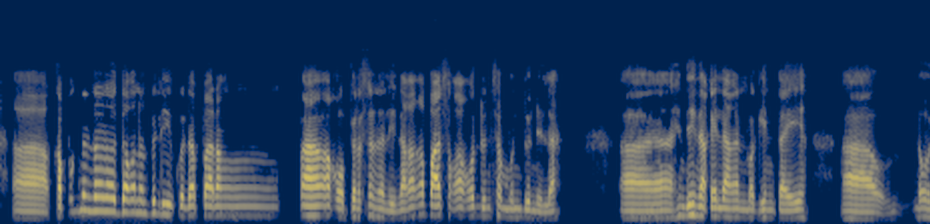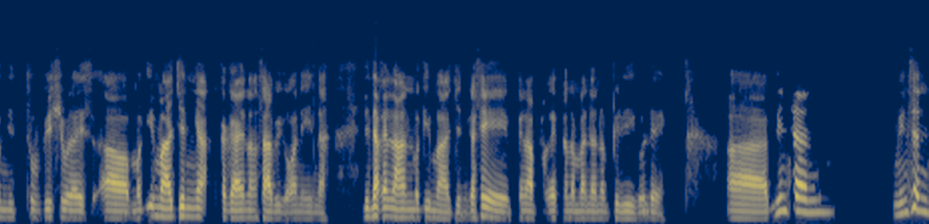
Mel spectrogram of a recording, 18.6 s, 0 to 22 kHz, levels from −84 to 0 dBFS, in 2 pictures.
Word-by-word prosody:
Ah, 120 -2 +2
kapag 225 +9 0
nanonood 245 -3 +2
ako 225 0 +4
ng 205 - -12
pelikula 175 -4 -1
parang 165 -1 +2 0.7
parang 170 0 +7
ako, 145 - +2
personally, 145 -5 -4
nakakapasok 170 +2 +3
ako 155 0 -2
do'n 155 0 -10
sa 170 - -3
mundo 140 -1 -8
nila. 120 +1 -5 0.6
Ah, 125 +1 +2
hindi 175 +3 +1
na 165 - +5
kailangan 150 -2 +1
maghintay, 130 0 -3 0.4
ah, 120 -2 +3 0.4
no 145 0 -5
need 130 -1 -11
to 140 - -11
visualize, 130 -2 -3
ah, 125 -2 +4
mag-imagine 150 +2 +2
nga - - +4 0.2
kagaya 130 -1 +2
ng 130 -1 -6
sabi 120 0 +3
ko 115 - -3
kanina. 115 -2 -9 0.3
Hindi 145 - -6
na 165 - +6
kailangan 135 -3 +3
mag-imagine 120 -4 -4
kasi 130 -4 +1
pinapakita 125 0 -3
naman 120 0 -5
na 120 - -3
ng 120 - -10
pelikula, 120 -2 -7
eh. - - -37 0.6
Ah, 120 -2 +3
minsan 235 0 +3 0.8
minsan 220 - -2
135 Hz, 155 wpm, -24 LUFS, 125-165 Hz, 0.8 s, parang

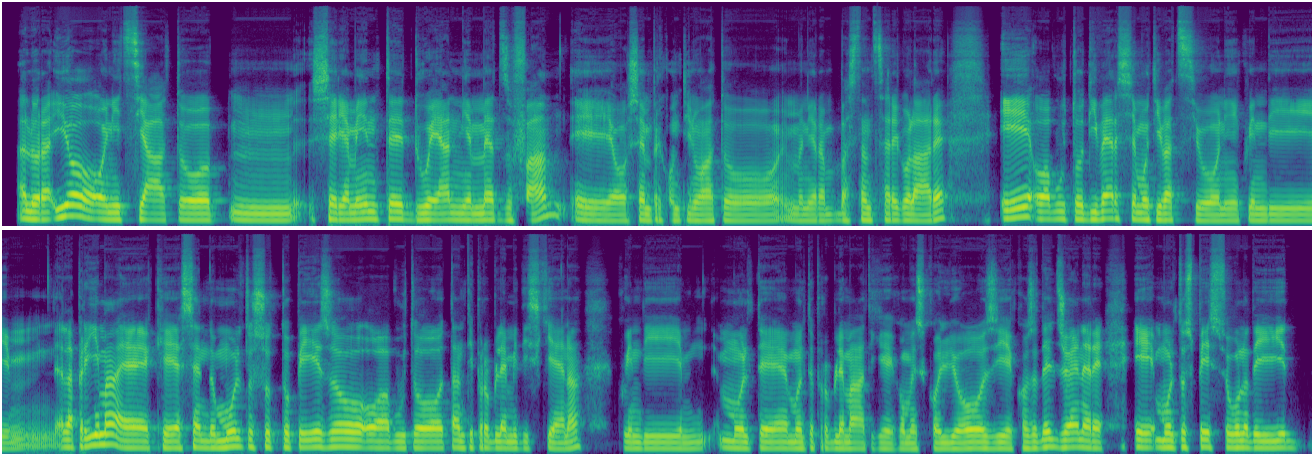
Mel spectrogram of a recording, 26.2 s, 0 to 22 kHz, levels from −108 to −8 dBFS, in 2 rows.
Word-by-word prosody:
Allora, 130 -2 +3
io 185 +5 +4
ho 140 -8 +5
iniziato, 115 -2 0
mhmm, 115 -2 -2
seriamente 125 0 +1
2 115 0 +2
anni 115 0 0
e - - +2
mezzo 115 -1 -1
fa 120 - -1 0.2
e 110 -3 -1
ho 105 0 0
sempre 110 +1 -2
continuato 105 -1 -3
in - - -7
maniera 105 -1 -3
abbastanza 110 +1 -4
regolare, 110 -2 +1 0.5
e 160 +5 +4
ho 135 0 +2
avuto 130 0 -1
diverse 135 +2 0
motivazioni. 115 -3 -1
Quindi, 105 -1 -3 0.4
mhmm, - - -5
la 130 -1 +3
prima 175 +3 +3
è 120 -1 +4
che 120 0 +1
essendo 120 +1 +1
molto 135 +2 +1
sottopeso 130 +1 0
ho 130 -3 +4
avuto 115 0 +1
tanti 125 -1 -1
problemi 115 -2 -1
di 110 -1 -7
schiena 115 +2 -1 0.4
quindi 110 -1 -3
molte 110 -2 0
molte 110 -2 -1
problematiche 105 -2 -2
come 100 0 -2
scoliosi 105 +2 +1
e 105 - -2
cose 115 0 -2
del 135 +2 +2
genere 125 -3 +2 0.2
e 125 -2 +2
molto 125 +1 +1
spesso 130 0 -1
uno 120 0 +3
dei 120 0 0
115 Hz, 125 wpm, -24 LUFS, 110-125 Hz, 0.5 s, ho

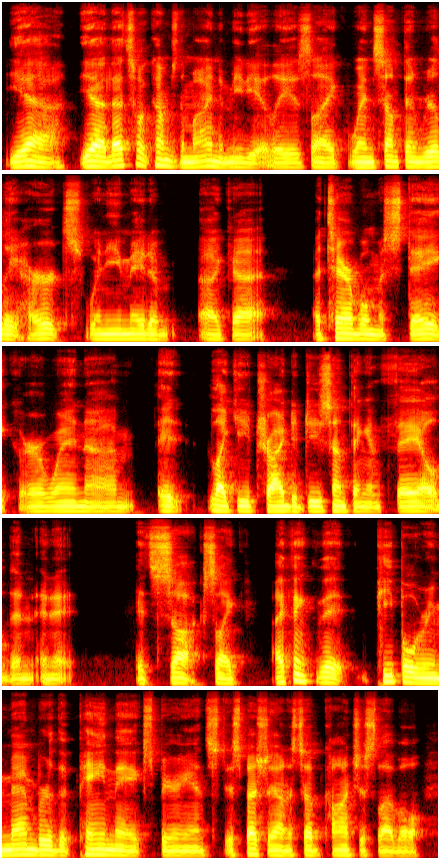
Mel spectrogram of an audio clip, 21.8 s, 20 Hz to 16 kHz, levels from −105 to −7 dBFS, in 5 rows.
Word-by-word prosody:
Yeah. 105 -3 +2 0.2
Yeah, 115 -1 +7
that's 125 +5 +4
what 145 -4 -2
comes 125 -5 0
to 105 - -3
mind 105 +3 0
immediately 95 0 -2
is, 95 0 -5
like, 95 0 -1
when 100 -1 +1
something 105 0 0
really 100 -2 +2
hurts, 105 +4 -3
when 100 -1 -2
you 100 0 +2
made 100 0 +1
a - - +2
m 95 0 -6 0.3
like, 95 -1 -4
a 95 0 -1 0.5
a 95 - -3
terrible 105 0 +3
mistake 95 +1 0
or 95 0 -2
when, 100 0 0
um, 95 0 -4 0.2
it 105 -2 -3 0.2
like, 100 0 +3
you 105 -1 +3
tried 100 0 +3
to 95 - 0
do 100 +2 +1
something 95 -2 -1
and 90 +1 -6
failed, 95 +1 +1
and 95 +1 -4
and 90 - -3
it - - -6 0.6
it - - -5
sucks. - - +1
Like, 95 -2 0 0.3
I 110 - +2
think 130 +3 +1
that 110 -2 +1 0.3
people 120 -4 +3
remember 105 +1 +3
the 95 -2 -3
pain 110 0 0
they 95 -2 +1
experienced, 90 0 -4
especially 100 +2 +1
on 95 -1 +1
a - - -2
subconscious 95 -1 -2
level, 85 -1 -3
100 Hz, 155 wpm, -24 LUFS, 95-105 Hz, 0.6 s, Yeah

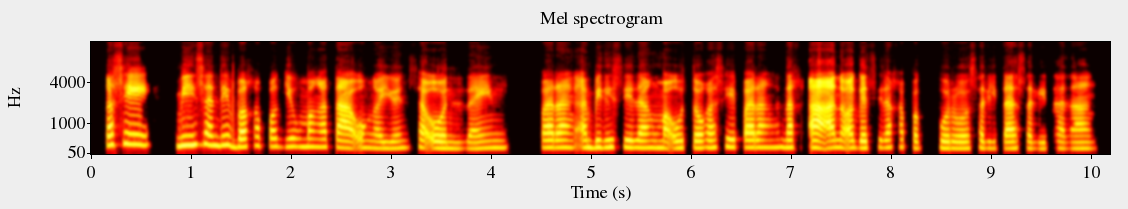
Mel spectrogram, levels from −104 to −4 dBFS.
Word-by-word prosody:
Kasi 325 0 +5 0.3
minsan 315 +1 +1
'di 310 +1 -3
ba 255 +1 +1
kapag 270 -3 -7
yung 260 -1 -7
mga 255 -1 -3
tao 230 -2 +3
ngayon 210 +1 -6
sa 230 -3 0
online 210 +2 -4 0.3
parang 235 0 0
ang 230 - -1
bilis 235 +1 -4
nilang 230 -1 -2
mauto 220 +1 -2
kasi 245 +2 -5
parang 235 0 -1
nag-aano 230 -1 +7
agad 220 -1 +1
sila 235 -1 -7
kapag 245 -4 -9 0.2
puro 210 -1 -4
salita, 210 -1 -3
salita 205 0 -9
lang. 200 0 -5
230 Hz, 155 wpm, -23 LUFS, 210-250 Hz, 0.3 s, nag-aano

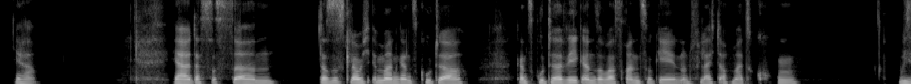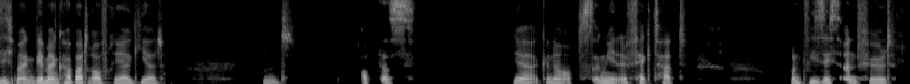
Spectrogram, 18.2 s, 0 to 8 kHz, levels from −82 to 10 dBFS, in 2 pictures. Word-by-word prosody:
Ja. 165 -2 -3 1.4
Ja, 165 0 +7
das 175 +1 +2
ist 165 - 0
ähm, 165 0 +2 0.4
das 190 -1 +4
ist 190 -1 +4
glaube 180 -2 +6
ich 180 - -7
immer 190 -1 +5
'n 175 -1 +3
ganz 175 +1 +1
guter 175 -4 +2 0.5
ganz 185 -1 0
guter 190 -3 +3
Weg, 175 +1 +2
an 170 - +3
sowas 165 +1 +1
ranzugehen 165 -1 -1
und 165 - -6
vielleicht 165 +2 -4
auch - - -4
mal 165 - -3
zu - - -13
gucken 155 +1 -7 1.0
wie 175 - +1
sich 170 -3 -3
mein - - +1
wie 180 - +7
mein 165 -2 +4
Körper 175 +1 +5
drauf 155 -2 -1
reagiert 155 0 -3 1.0
und - - -11 0.7
ob - - -3
das - - 0 1.0
ja, 180 -3 0
genau, 175 -1 -3
ob - - -9
das - - -5
irgendwie 175 -1 0
'n - - -5
Effekt 175 +1 -3
hat 155 -1 -3 1.1
und 175 0 -4
wie 180 - -2
sich's 170 -1 -2
anfühlt 170 -1 -3
170 Hz, 160 wpm, -26 LUFS, 165-180 Hz, 1.4 s, Ja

